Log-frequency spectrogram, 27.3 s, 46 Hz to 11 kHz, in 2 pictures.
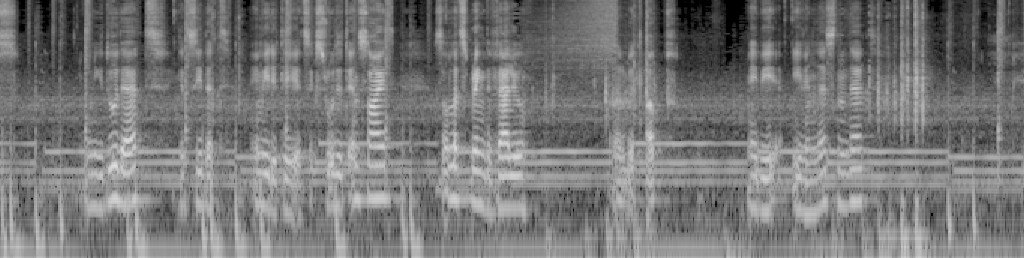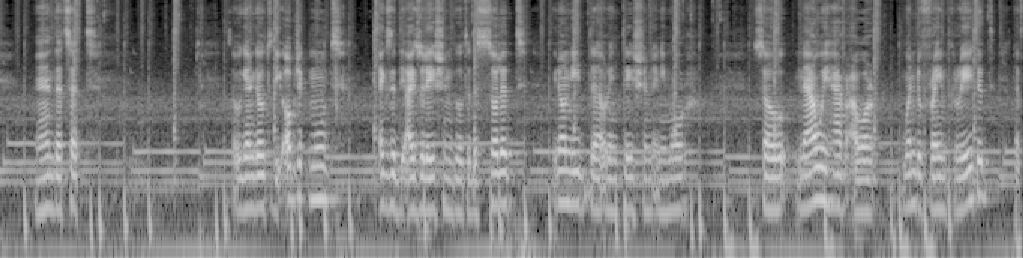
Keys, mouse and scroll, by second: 0.6 click, 2.4-2.8 scroll up 5, 2.8 shift+middle click, 3.6-5.6 scroll up 9, 5.6-8.0 drag, 8.0 KP_0, 10.2-11.6 drag, 11.6 KP_0, 13.7-14.3 scroll down 4, 14.3 middle click, 14.8 click, 15.0-15.8 scroll down 5, 15.8 click, 16.1 Tab, 16.5-17.9 scroll down 3, 17.9 KP_Divide, 19.0 z, 19.6 click, 21.3-23.0 drag, 23.2-23.7 scroll up 3, 23.7-24.5 middle drag, 24.5-24.9 scroll down 1, 24.9-25.7 shift+middle drag, 25.7-26.6 scroll up 3, 26.6 click, 26.9-27.3 scroll up 2.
